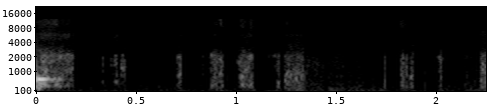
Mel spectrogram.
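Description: A spoken word ends right at the start, followed by faint, irregular ticking from a computer mouse scroll wheel as the document is scrolled.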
